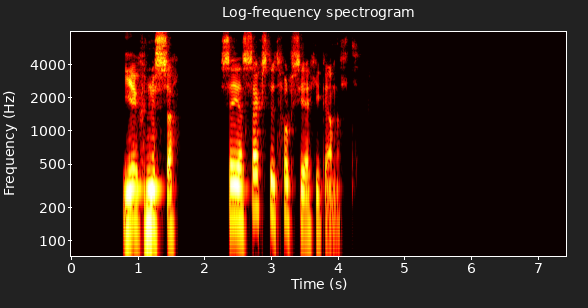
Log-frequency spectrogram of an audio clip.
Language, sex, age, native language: Icelandic, male, 18-19, Icelandic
